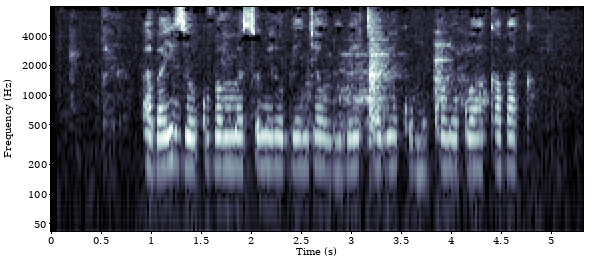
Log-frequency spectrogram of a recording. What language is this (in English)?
Ganda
